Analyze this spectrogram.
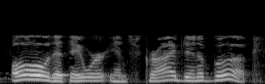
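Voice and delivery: loud, slow, impassioned scripture reading; crying out. Retold or imitated. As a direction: cry it out from a full chest, drawn out. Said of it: "Job cries out and says".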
